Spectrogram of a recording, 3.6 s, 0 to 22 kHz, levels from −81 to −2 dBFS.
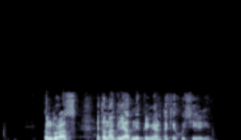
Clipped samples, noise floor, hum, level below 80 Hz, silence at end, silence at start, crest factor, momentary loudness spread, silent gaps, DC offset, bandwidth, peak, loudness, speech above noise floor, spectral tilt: under 0.1%; -72 dBFS; none; -56 dBFS; 0.5 s; 0.65 s; 20 dB; 14 LU; none; under 0.1%; 8 kHz; 0 dBFS; -20 LUFS; 51 dB; -4.5 dB/octave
